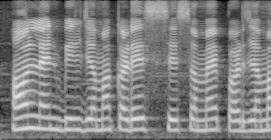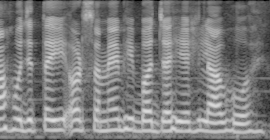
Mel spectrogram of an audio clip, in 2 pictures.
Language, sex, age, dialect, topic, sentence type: Magahi, female, 46-50, Western, banking, question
